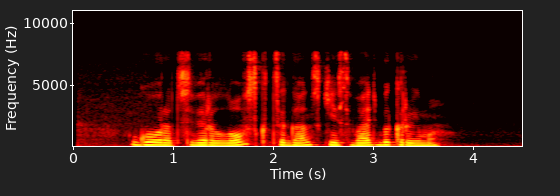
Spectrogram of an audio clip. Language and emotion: Russian, neutral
